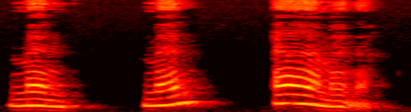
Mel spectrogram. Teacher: Burda baxırsız həmzəmiz var. Həmzədən öncə sakin nunumuz gəlib və o izhar oxunacaq. Yəni aydın eşidilir.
